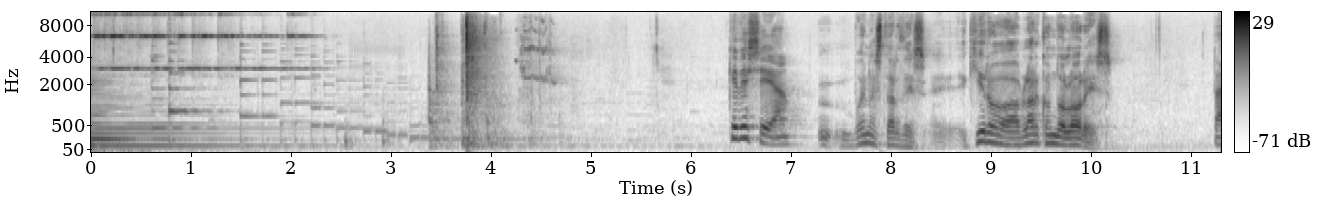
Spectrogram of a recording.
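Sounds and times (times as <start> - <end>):
doorbell chime: 0.0 - 2.8
door being opened with a clatter: 3.4 - 4.8
speech: 6.4 - 10.3.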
